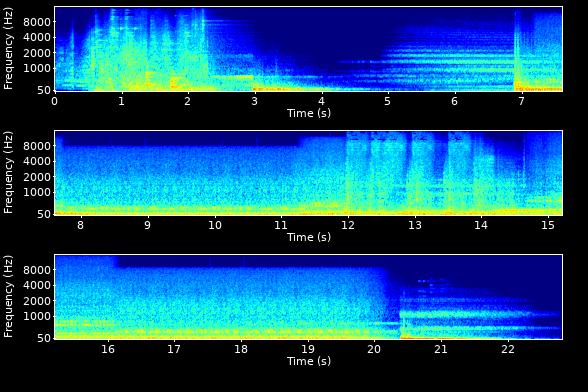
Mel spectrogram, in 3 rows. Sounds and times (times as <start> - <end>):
Heavy engine (low frequency): 7.0 - 20.2.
